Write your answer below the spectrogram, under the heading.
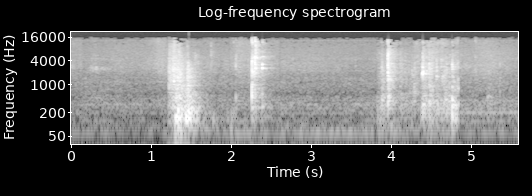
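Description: Refrigerator being opened and searched: a dull thump about a second in, a sharp click, then a cluster of knocks and rattles near the end as items inside are handled.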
